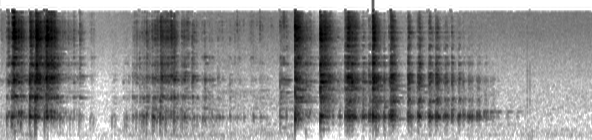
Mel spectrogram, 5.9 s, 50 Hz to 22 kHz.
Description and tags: Rolling Can 01
Sounds made by rolling cans of various sizes and types along a concrete surface.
